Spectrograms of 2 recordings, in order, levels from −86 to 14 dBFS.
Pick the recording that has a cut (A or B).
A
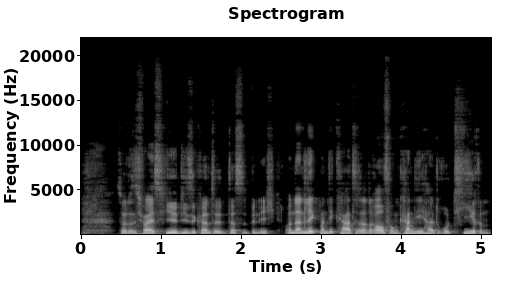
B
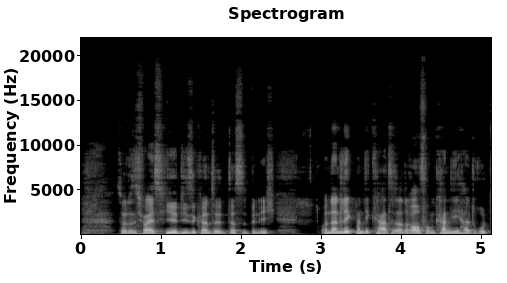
A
